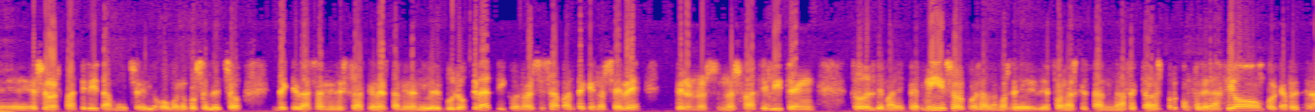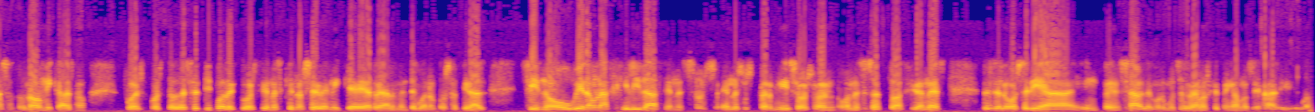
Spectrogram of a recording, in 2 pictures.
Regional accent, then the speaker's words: Cantabria, Spain; Y ahora hablo como cántabro que soy

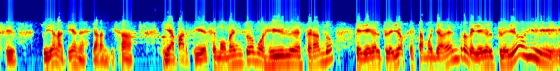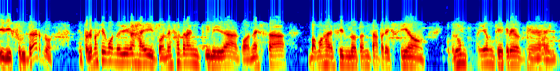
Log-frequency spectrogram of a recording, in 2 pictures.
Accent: Canary Islands, Spain; soy isleño, soy gran canario y canario.

